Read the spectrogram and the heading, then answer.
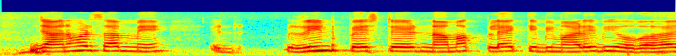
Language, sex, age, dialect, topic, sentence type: Magahi, female, 25-30, Western, agriculture, statement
